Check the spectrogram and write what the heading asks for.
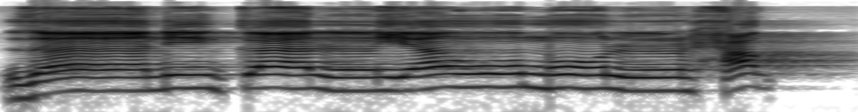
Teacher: tahan dulu hak baru pantulkan qafnya, itu qalqalah kubra kalau dia itu bertasydid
